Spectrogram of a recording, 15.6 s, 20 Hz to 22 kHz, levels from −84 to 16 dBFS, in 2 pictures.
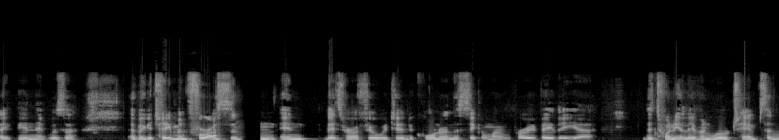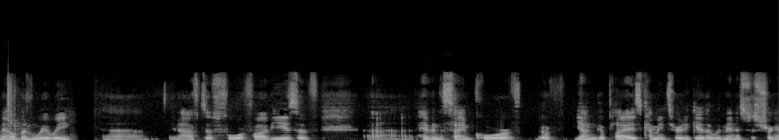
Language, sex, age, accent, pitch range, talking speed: English, male, 20-39, Australian, 110-120 Hz, 240 wpm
